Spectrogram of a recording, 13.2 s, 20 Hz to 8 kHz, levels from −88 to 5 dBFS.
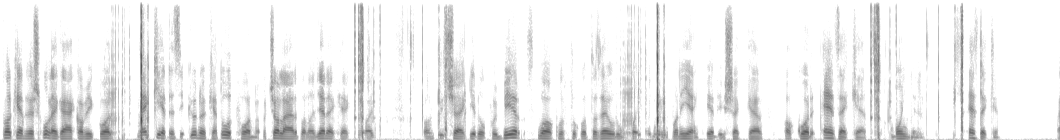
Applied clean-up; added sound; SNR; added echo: neural diffusion model UNIVERSE++.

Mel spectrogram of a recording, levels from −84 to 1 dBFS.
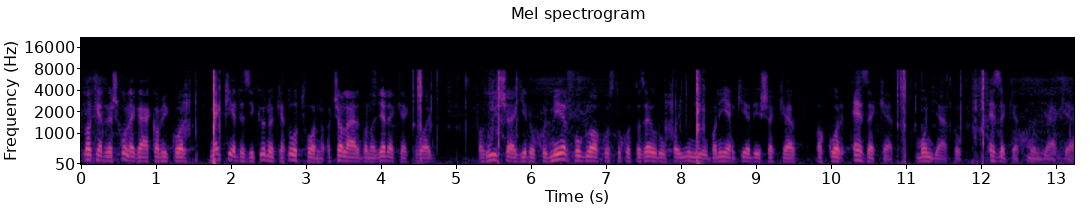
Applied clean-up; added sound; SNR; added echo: none; Packing tape, duct tape; 2 dB; none.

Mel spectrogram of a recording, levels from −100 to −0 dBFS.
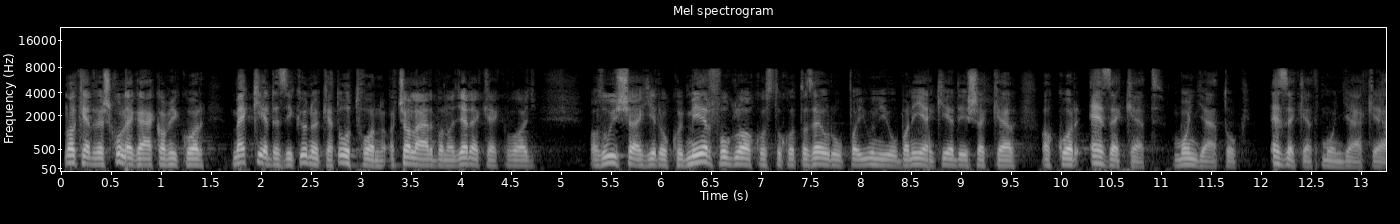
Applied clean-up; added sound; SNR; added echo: none; none; none; none.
